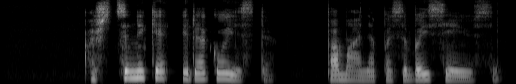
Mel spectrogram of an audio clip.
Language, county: Lithuanian, Šiauliai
